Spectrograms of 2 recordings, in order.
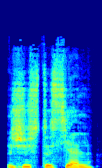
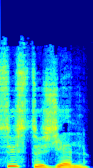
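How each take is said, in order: First: "juste ciel" with j and s in place; corrected pronunciation. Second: "Juste ciel" with its first sounds muddled; tongue-tied slip. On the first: Prof correcting his slip, "juste ciel" pronounced correctly. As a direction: say "juste ciel" properly, j first, then s. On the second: Flustered Prof exclaiming at the house, "Juste ciel" garbled by swapped sounds. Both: A narrator's reading. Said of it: "Euh, non, juste ciel".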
